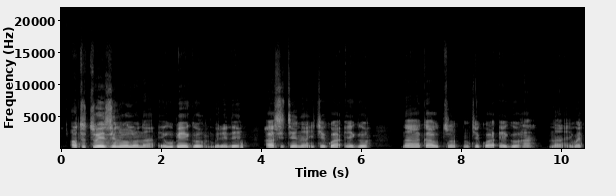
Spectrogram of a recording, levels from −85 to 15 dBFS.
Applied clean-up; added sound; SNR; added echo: none; none; none; none.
